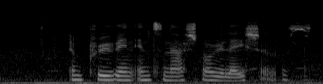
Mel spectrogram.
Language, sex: English, female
